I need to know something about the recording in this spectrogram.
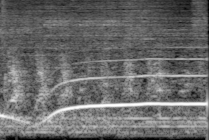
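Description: A long howling cry: a pitch that slides down, swoops back up and holds one steady, high note, over music playing in the room.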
